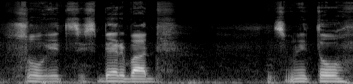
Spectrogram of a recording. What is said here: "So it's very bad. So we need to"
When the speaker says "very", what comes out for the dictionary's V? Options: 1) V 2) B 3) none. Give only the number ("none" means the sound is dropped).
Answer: 2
